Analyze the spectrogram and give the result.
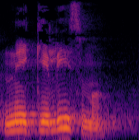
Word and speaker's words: nihilismo: Eso hoy se llama nihilismo, con una H intermedia, que a veces se pronuncia por su raíz latina, nihilismo.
